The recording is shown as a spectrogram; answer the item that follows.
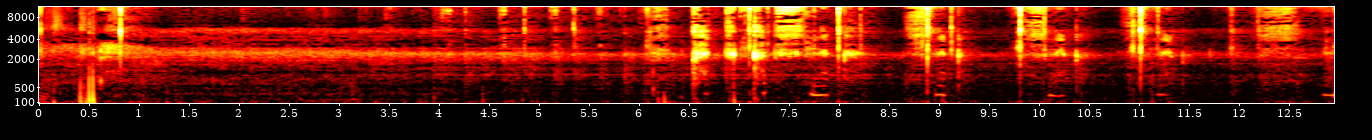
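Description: Small scissors with red plastic handles snipping through a doll's hair: a string of short, sharp snips at uneven intervals through the second half.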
